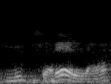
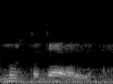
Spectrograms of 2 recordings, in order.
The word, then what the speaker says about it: mozzarella: It's it's it's mozzarella if you're in Italy and it's mutz day, uh, if you're from around here, uh, type of thing.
